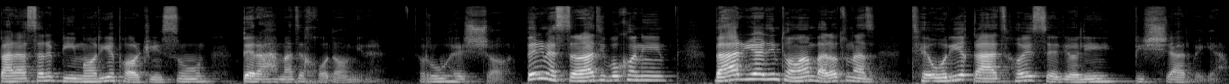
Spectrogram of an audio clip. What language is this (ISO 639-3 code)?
fas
